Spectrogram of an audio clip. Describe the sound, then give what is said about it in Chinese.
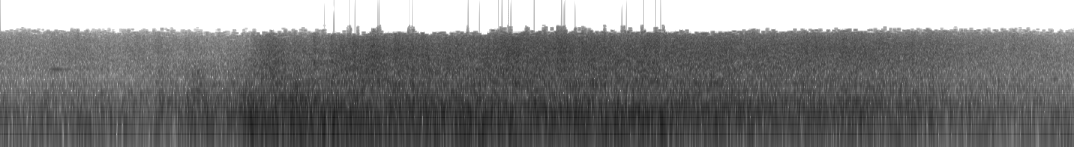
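A big sea wave crashes against a rock wall: a low rushing swell builds, then bursts into a loud, sustained roar of churning water that slowly fades toward the end, with no voices. “那一大片海浪果然穿过了他们，直接打在小伟身后的岩壁上。”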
